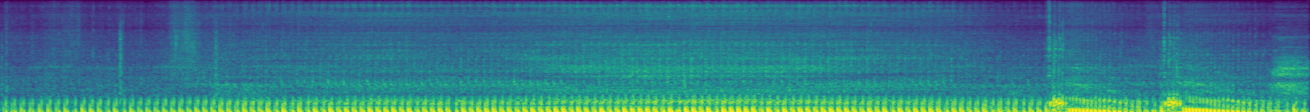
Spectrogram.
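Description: A motorcycle idles low and steady with an uneven, slightly stalling note and a faint mechanical clatter, then gives a couple of brief throttle blips near the end. The engine sits close and loud, with no talk over it.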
